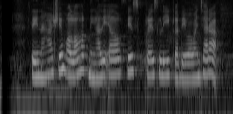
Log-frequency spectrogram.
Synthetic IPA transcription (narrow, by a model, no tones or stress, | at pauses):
rinaɦaʃɪmɔlɔɦɔk̚niŋaliʔɛlfispɾɛslikardewawaɲt͡ʃaɾa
